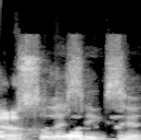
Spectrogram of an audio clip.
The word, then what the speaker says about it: obsolescência: A pronúncia é obsolentismo ou obsole... – Obsole... – obsolescência? Obsolescência. – Obsolescência. – O que que eu falei? – Você falou certo.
